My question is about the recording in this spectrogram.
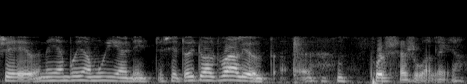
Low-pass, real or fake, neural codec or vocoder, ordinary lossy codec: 3.6 kHz; real; none; none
